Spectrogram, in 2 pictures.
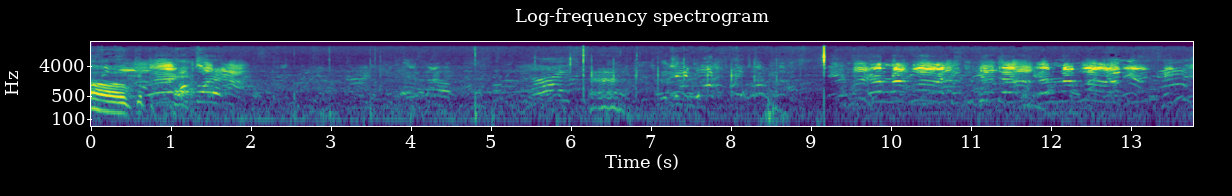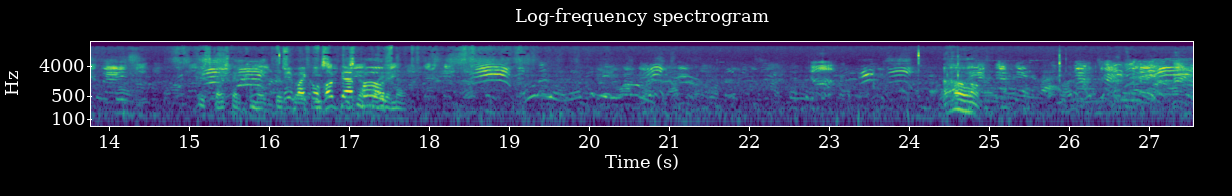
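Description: Young players call out to each other across the field.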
